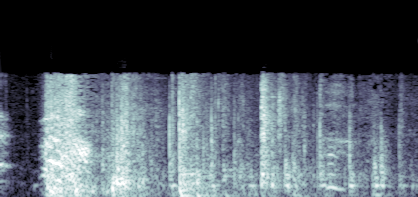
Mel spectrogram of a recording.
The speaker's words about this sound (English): The door looks pretty solid to me, but the two of us ought to be able to manage it. Again. And again.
